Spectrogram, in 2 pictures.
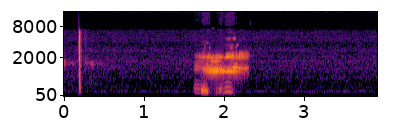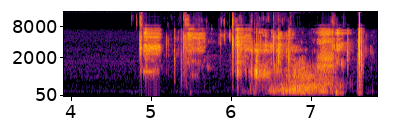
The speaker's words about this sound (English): Can you give me some more, munching ASMR?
